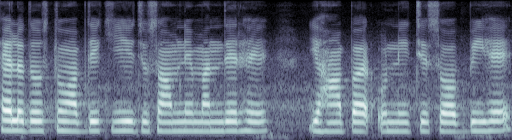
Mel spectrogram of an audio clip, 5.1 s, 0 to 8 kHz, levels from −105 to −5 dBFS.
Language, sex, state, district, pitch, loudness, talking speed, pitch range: Hindi, female, Bihar, Gopalganj, 200 Hz, -20 LUFS, 150 wpm, 195-205 Hz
